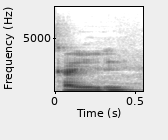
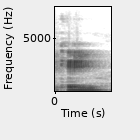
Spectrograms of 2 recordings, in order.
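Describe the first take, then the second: First: The name is said as three syllables. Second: The name is said as one syllable. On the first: The speaker calls it right. "when it's Kaede" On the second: The speaker calls it wrong. "saying it as Cade"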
